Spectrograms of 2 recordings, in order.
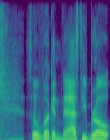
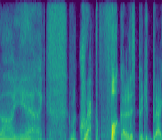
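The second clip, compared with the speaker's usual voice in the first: imitated man's voice, relishing, savoring; 6 semitones lower, 3 dB quieter than usual. Retelling how a man popped a lady's huge back zit, imitating a man relishing it. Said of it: "he's like feeling it".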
